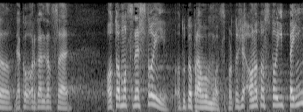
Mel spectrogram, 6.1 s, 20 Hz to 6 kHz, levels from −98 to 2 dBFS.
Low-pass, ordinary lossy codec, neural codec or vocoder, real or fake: 5.4 kHz; MP3, 32 kbps; none; real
